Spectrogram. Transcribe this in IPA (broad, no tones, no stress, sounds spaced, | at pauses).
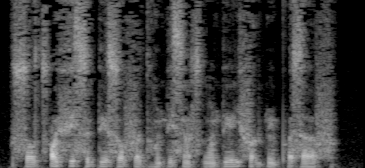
s o t͡sʼ ɔ fʲ ɘ s ɵ pʲ o s o f œ dʱ ɔ̃ pʲ ɘ s œ̃ s ɡ ɔ̃ pʲ o j f ɜ ɡ pʲ ɔ̃ pʼ œ s ɜ f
